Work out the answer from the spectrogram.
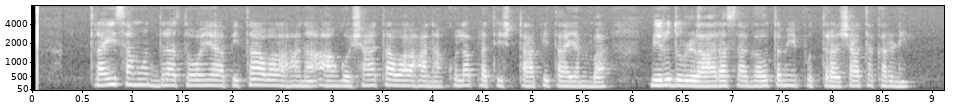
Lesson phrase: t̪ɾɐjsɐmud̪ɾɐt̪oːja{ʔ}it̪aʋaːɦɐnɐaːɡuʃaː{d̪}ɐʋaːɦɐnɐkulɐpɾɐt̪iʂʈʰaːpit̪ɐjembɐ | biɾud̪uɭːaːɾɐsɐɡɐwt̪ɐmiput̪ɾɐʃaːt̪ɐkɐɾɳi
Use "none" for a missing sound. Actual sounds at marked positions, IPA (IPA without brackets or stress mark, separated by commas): p, t̪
